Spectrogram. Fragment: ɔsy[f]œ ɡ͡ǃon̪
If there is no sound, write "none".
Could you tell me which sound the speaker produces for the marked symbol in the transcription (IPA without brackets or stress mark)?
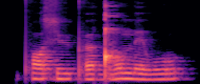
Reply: pʼ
